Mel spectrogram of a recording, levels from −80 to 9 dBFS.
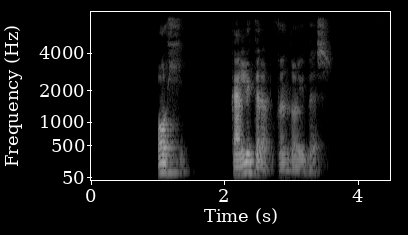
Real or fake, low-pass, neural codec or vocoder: real; 7.2 kHz; none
